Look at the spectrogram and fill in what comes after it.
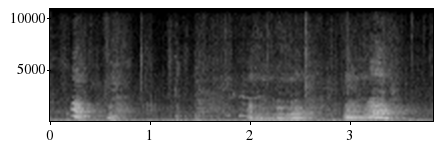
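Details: Three-year-old male black Labrador Retriever eager to play with another dog, giving short whining yelps in separate bursts, two quick ones near the start, then longer, wavering cries after a pause, over a low background hum.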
